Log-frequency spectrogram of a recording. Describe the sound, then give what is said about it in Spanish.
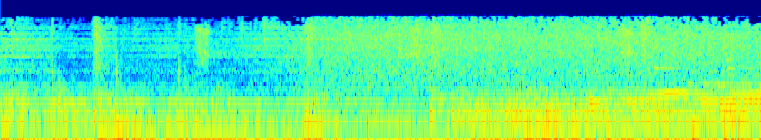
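Light rain begins to drizzle on a dark night, pattering and hissing steadily throughout, joined by a deep, rolling rumble like thunder that grows slightly fuller toward the end. No voices. “Bueno, vaya noche más desapacible, qué oscuridad, y parece que además comienza a lloviznar.”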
